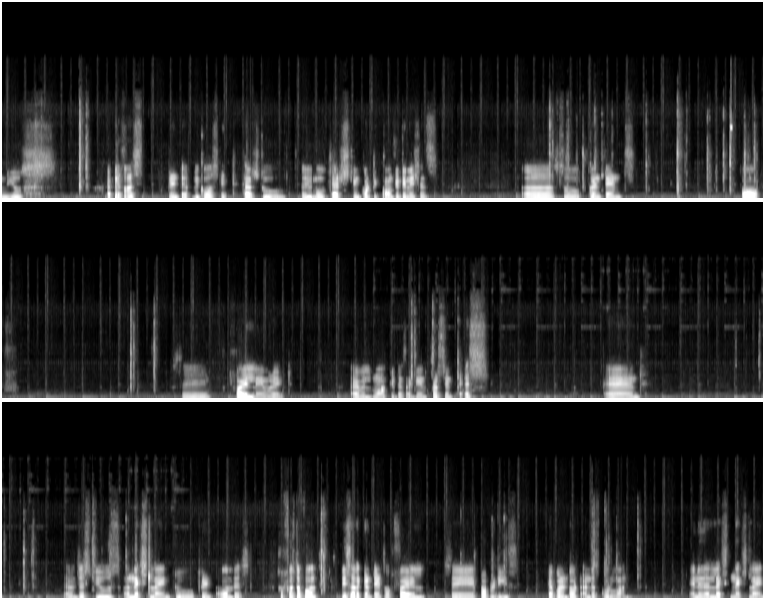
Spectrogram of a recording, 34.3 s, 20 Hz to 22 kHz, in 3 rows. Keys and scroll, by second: 0.8 Return.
